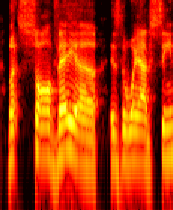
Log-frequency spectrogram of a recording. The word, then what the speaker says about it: Savea: Last name's pretty easy, Savea. It's spelled S-A-V-E-A, but Savea is the way I've seen it, and I kind of like the idea of putting the saw in there, Savea.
